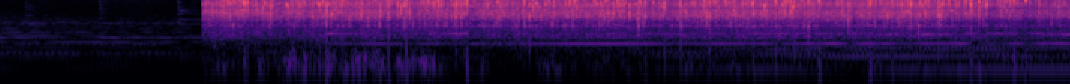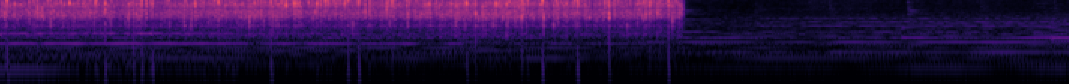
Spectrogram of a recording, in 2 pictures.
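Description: Sausages sizzling and spitting as they fry in a small camping pan. The sizzle cuts in suddenly about a second in and stops abruptly near the end.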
